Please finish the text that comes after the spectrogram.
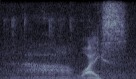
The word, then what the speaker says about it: Weiss: Is it Weiss or Wee? Weiss. Yeah. Yeah. We're It's anglicized.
